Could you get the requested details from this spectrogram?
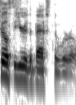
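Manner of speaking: ordinary delivery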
